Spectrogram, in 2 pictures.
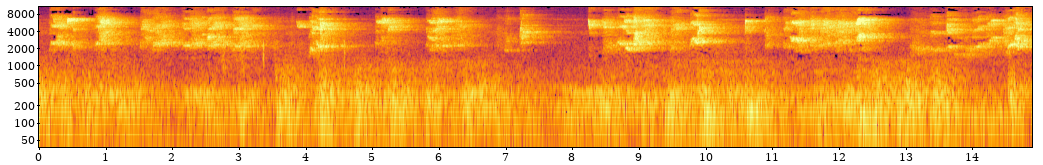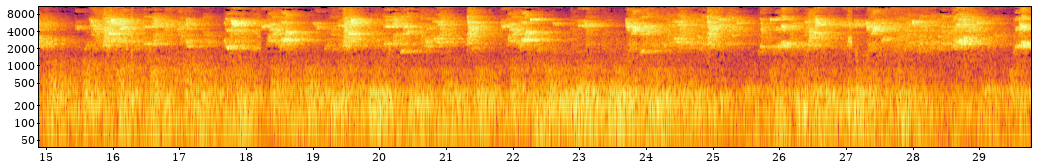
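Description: Birds chirping and singing, a steady run of many short high calls.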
